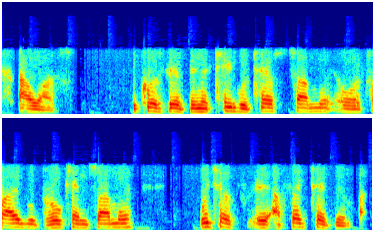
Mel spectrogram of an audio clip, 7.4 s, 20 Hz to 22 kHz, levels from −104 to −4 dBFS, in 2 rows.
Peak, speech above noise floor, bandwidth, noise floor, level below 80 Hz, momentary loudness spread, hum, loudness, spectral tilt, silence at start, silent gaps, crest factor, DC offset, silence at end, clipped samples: -6 dBFS; 43 dB; 4.2 kHz; -62 dBFS; -60 dBFS; 6 LU; none; -21 LUFS; -10 dB/octave; 0 s; none; 14 dB; under 0.1%; 0.05 s; under 0.1%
